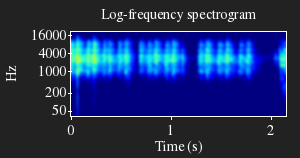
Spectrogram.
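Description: Box being shaken, a close, dry rattling and scraping in quick bursts with short pauses between shakes.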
